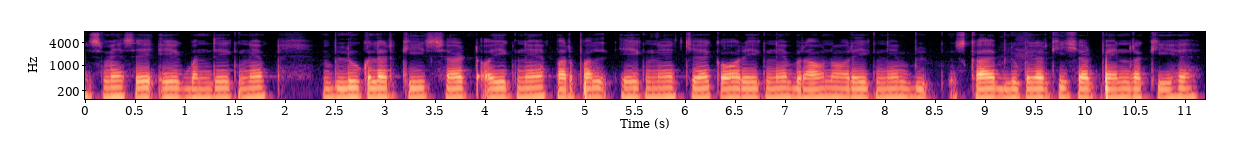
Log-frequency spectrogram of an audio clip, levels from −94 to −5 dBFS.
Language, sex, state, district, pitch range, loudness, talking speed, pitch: Hindi, male, Jharkhand, Ranchi, 115-120 Hz, -22 LUFS, 165 wpm, 115 Hz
